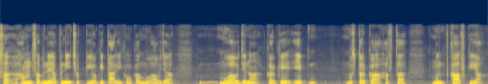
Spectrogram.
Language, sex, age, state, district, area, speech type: Urdu, male, 60+, Delhi, South Delhi, urban, spontaneous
